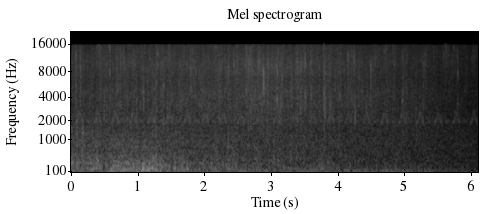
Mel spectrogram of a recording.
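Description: Steady rain with a low rumble underneath, fading out gradually.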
